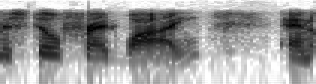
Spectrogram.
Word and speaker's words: Weih: His name is still Fred Weih. And although it sounds like W-H-Y, it's spelled W-E-I-H.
